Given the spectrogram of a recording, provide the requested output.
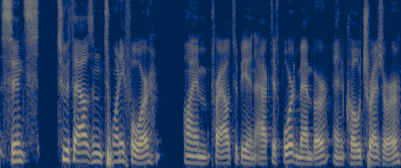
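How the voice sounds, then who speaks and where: An unremarkable speaking voice from a man, medium-pitched, at a moderate pace with ordinary pitch variation, on a very clean recording against a silent background. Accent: American. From New Jersey, US. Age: 60s. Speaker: election candidate, fire board member. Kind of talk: candidate forum introduction.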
